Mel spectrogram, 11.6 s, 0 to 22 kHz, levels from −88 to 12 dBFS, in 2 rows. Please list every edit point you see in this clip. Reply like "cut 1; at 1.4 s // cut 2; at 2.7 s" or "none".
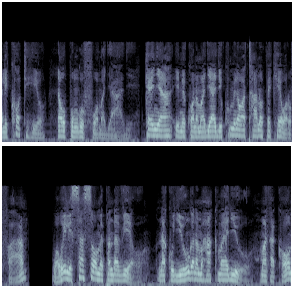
cut 1; at 1.1 s // cut 2; at 2.7 s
